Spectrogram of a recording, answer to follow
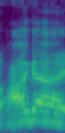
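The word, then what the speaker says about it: ağa: So, aa is um captain or unic. Um the a with a yumushake silent.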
